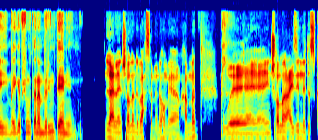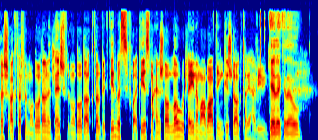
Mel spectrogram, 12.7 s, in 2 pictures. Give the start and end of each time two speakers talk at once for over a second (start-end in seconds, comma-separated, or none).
none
